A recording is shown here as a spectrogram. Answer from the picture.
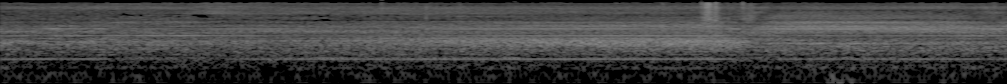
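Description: Hand-held hair dryer blowing a steady stream of air over wet acrylic paint in a Dutch pour, a constant motor whine over the rush of air.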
